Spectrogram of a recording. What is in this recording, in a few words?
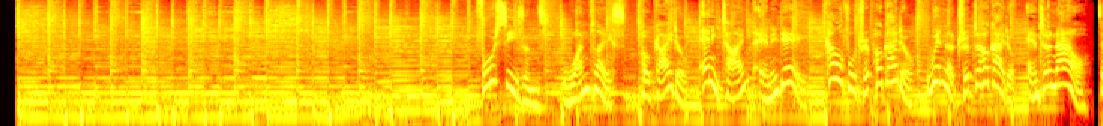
Asian English Hokkaido Tourism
